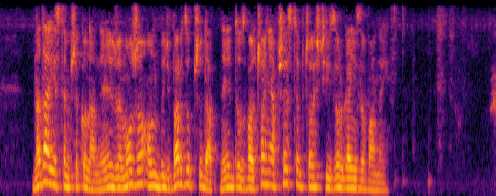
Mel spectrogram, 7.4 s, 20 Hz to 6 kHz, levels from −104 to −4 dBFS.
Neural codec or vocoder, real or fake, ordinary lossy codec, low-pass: none; real; Opus, 64 kbps; 5.4 kHz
